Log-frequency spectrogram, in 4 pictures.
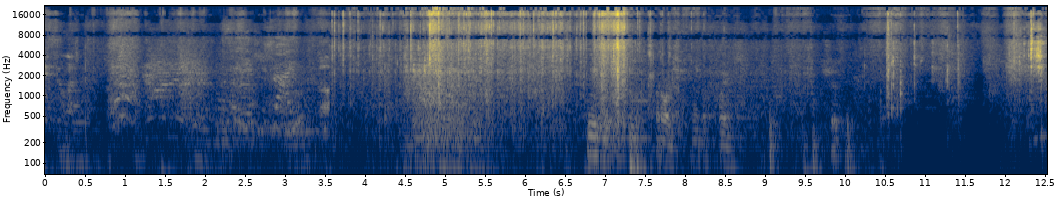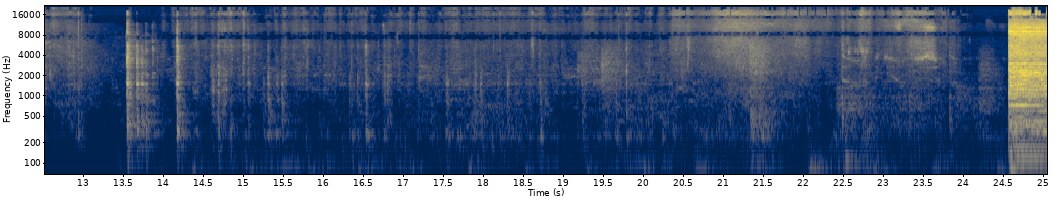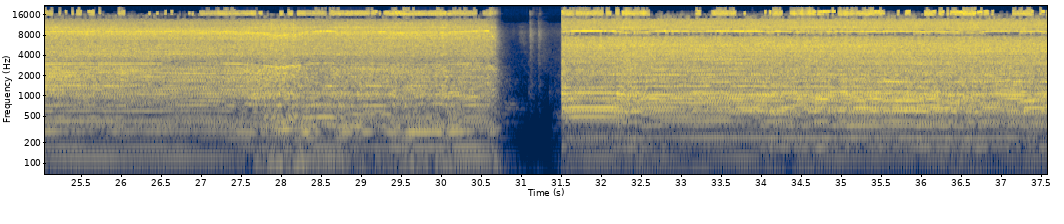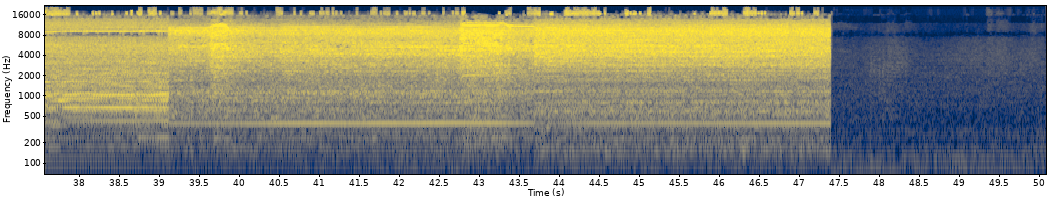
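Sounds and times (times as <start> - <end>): small electric motor whining: 24.6 - 30.8, 31.5 - 47.4.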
